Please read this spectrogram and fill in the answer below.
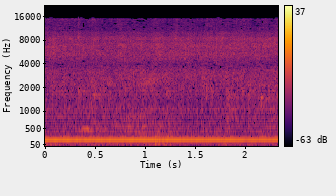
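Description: Fish frying in hot oil in a pan, a steady sizzling hiss, with a constant low hum underneath.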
